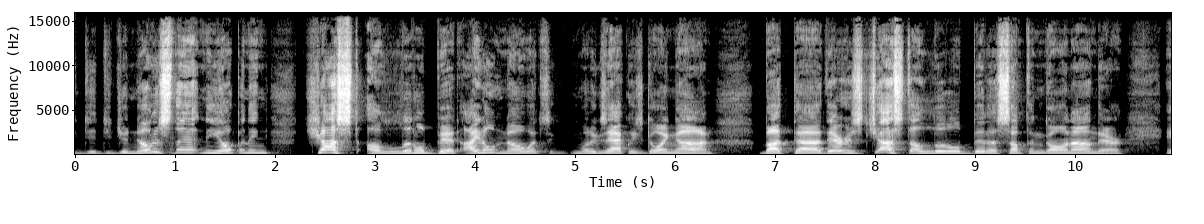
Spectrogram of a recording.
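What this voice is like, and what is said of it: Slightly raspy voice. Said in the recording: “My voice is just a little bit raspy.”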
